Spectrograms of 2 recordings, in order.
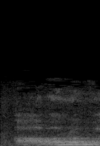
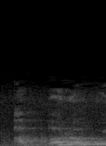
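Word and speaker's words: אבא: 단어를 아바라고 하지 않고 아빠라고 이렇게 개역 개정 성경에서 한 것은 발음을 그대로 표기했기 때문입니다. 두 번째 장음에 병강점이 찍혔으므로 강하게 발음하고, 그래서 연발음으로 하면 아바가 되지만 강발음으로 발음하면 아빠가 되는 겁니다.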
